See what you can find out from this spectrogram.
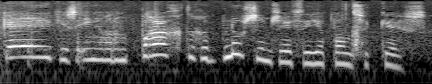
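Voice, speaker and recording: An actress playing an affectionate young governess talking soothingly to a small child in a radio drama. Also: female voice, high voice, animated, slow pace, noisy background. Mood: affectionate, playful.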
